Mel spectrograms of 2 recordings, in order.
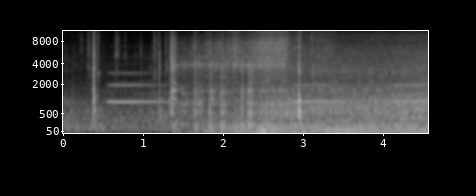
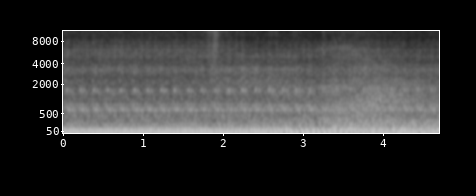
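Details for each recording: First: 2003 Volvo XC90 D5 diesel, started after fitting new mount: clicks, crank, then steady even diesel idle; feels normal for a D5, though a chugging that stops when something is switched off remains. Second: 2003 Volvo XC90 D5 diesel at idle after all engine mounts replaced: deep even drumming rumble through the body, steering wheel shimmering at engine-cover frequency; no damping, vibration apparently sent straight into the subframe by wrong, stiffer torque mount.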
